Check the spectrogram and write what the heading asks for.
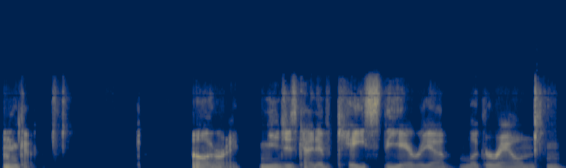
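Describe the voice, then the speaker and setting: Slow, low-voiced male storyteller. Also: sing-song, fairly bright tone, dull audio. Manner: unhurried, with many thinking pauses. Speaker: game master. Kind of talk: narrating a tabletop game.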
